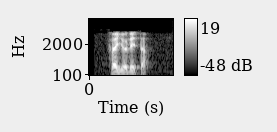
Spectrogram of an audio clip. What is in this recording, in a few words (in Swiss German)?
"vejelettel", alsace; violette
